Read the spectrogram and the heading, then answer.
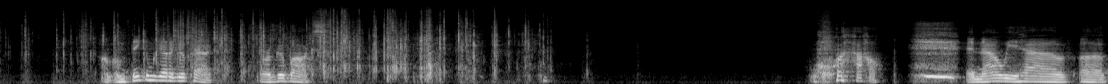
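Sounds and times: foil wrapper crinkling: 0.0 - 6.0.

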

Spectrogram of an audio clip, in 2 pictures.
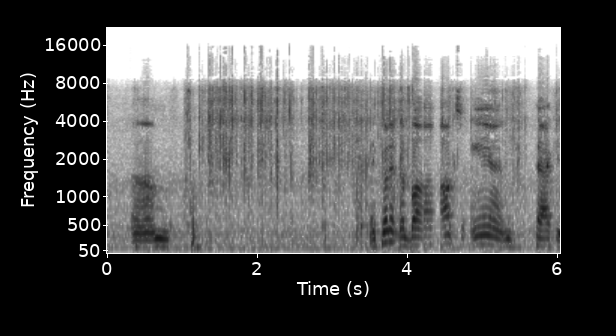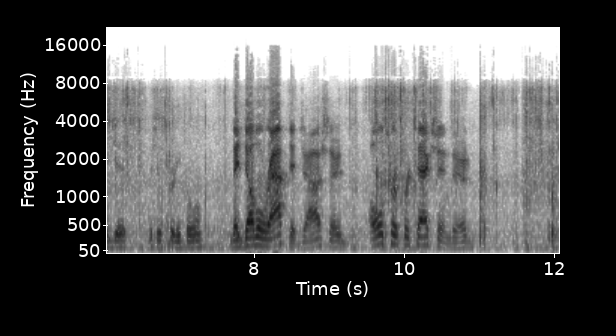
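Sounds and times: plastic packaging crackling: 1.0 - 7.7, 9.2 - 12.0.

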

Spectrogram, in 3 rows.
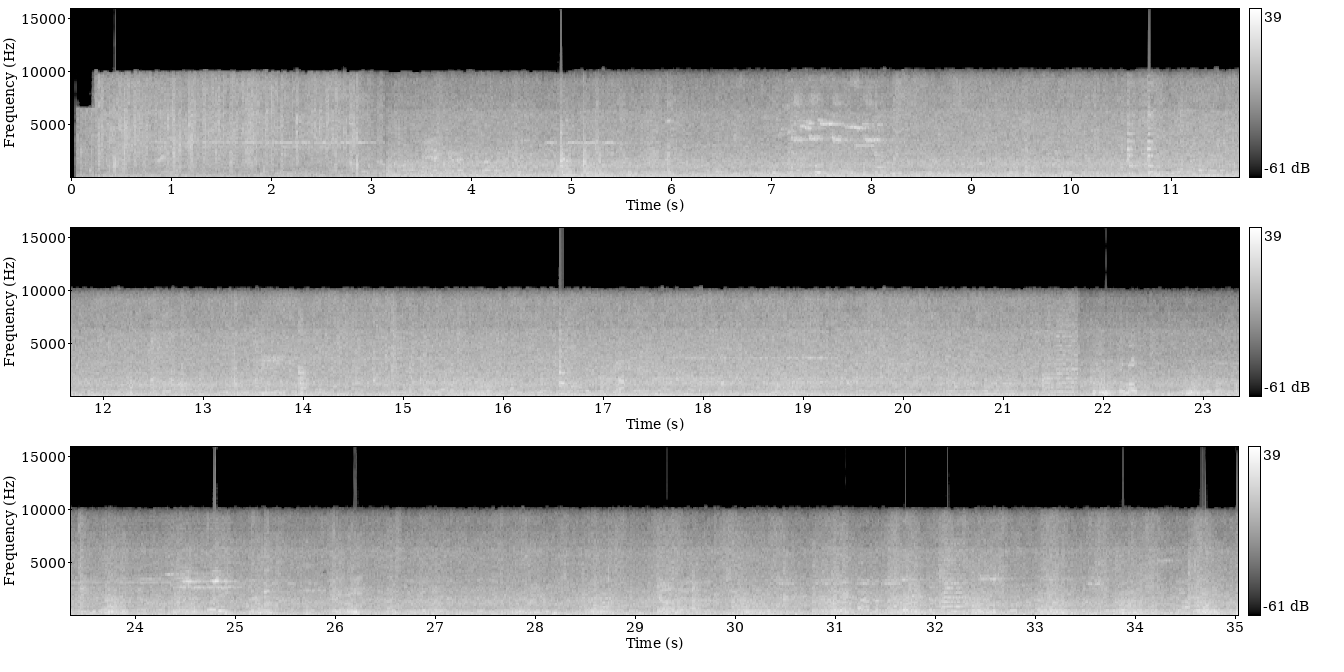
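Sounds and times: water sizzling on hot griddle: 0.0 - 21.8.

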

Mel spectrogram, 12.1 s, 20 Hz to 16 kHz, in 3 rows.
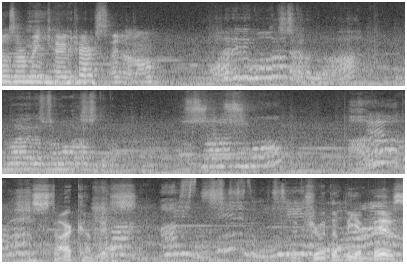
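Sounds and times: background music: 0.0 - 12.0
girl speaking high-pitched: 9.2 - 12.0.

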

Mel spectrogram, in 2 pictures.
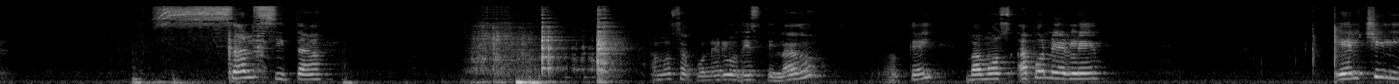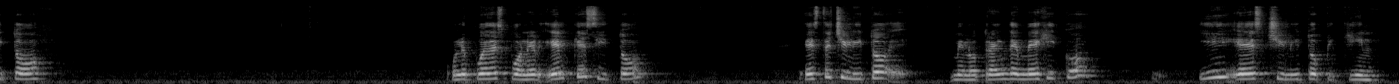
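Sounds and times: plate scraping on countertop: 4.0 - 6.4
plate thump: 5.0 - 6.3.

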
